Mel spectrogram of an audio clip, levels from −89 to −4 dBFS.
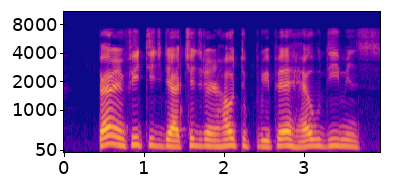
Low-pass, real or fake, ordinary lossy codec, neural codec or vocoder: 7.2 kHz; real; none; none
